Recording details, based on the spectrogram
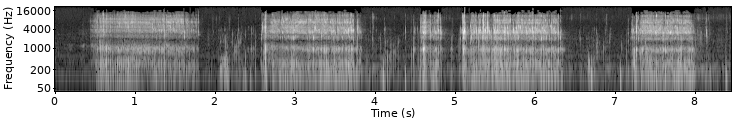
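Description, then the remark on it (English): Someone drinks water: four loud, wet bursts of sipping and gulping, each about a second long, separated by short pauses, with no talking. “Excuse me, I have to take a sip of water.”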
